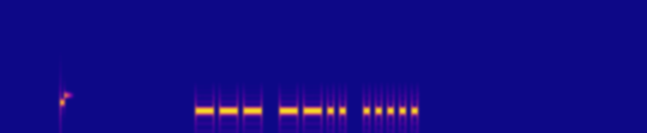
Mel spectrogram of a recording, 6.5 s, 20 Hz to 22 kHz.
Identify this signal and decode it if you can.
Morse code, heard as a keyed tone, about 20 wpm, 700 Hz. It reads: OZ5
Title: Callsign Prefixes for Top 100 DXCC - 20wpm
